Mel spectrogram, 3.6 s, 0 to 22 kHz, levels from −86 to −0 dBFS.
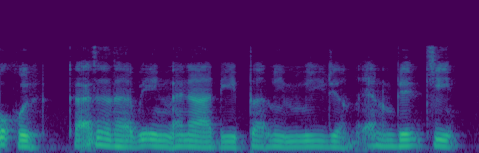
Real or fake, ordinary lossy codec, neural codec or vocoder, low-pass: fake; none; codec, 16 kHz, 0.5 kbps, FunCodec, trained on LibriTTS, 25 frames a second; 7.2 kHz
